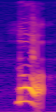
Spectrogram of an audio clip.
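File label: "luo", Mandarin, tone 4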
